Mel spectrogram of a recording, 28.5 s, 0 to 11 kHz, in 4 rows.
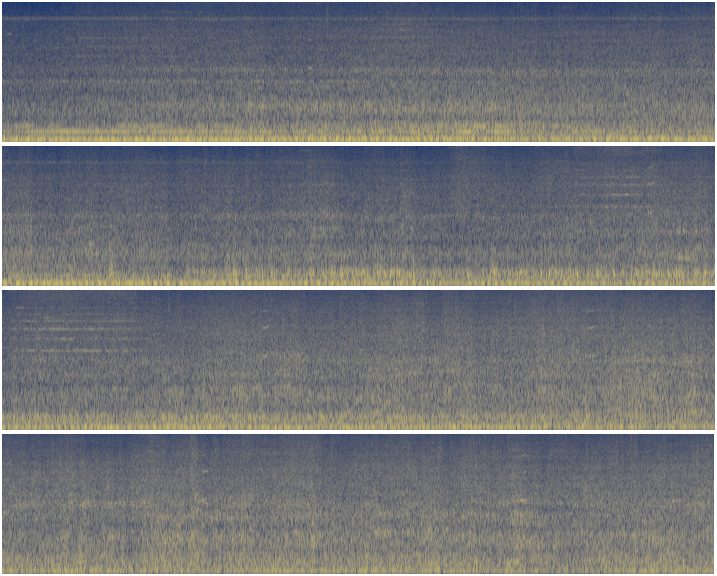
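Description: A GE AC4400CW diesel locomotive passes close under power, its engine drone and a steady low hum heavy at first and fading after several seconds. Loaded coal hopper cars follow, rolling past with a steady wheel-on-rail rumble and clatter, and a brief high wheel squeal about midway.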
